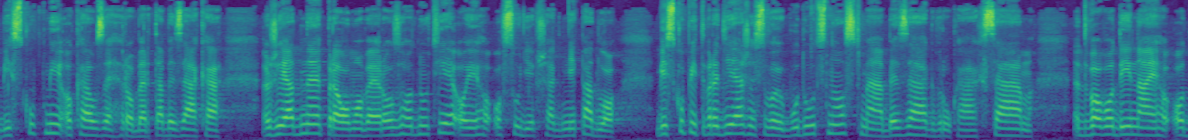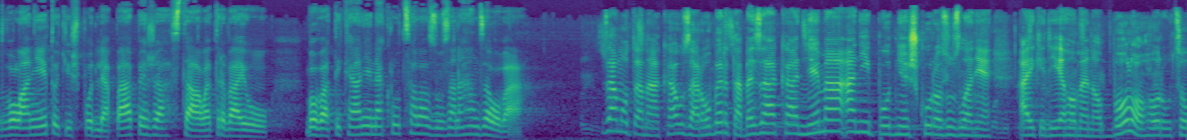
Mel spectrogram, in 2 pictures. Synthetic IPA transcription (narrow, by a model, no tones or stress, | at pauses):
biskupniʔɔ̰kaʊzɛɾɔbɛɾt̪abɛzaːka | ʒɪad̪nɛpɾɛlɔmɔʋɛːɾɔzɦɔd̪nucɪɛʔɔjɛɦɔʔɔsuɟɛfʃaɡɲɛpad̪lɔ | biskupit̪ʋr̩ɟɪaʒɛsʋɔjubud̪uːt͡snɔscmaːbɛzaːɡvɾukaːxsaːm | d̪ʋɔʋɔd̪inajɛɦɔʔɔd̪ʋɔlaɲɪɛt̪ɔciʃpɔd̪ʎapaːpɛʒast̪aːlɛt̪r̩ʋajuː | ʋɔʋat̪ikaːɲɛnakɾuːt͡salazuzanaɦand͡zɛlɔʋa̰ː | zamut̪anaːkaʊzaɾɔbɛɾt̪abɛzaːkaɲɛmaːaɲipɔd̪ɲɛʃkuɾɔzuzlɛɲɪɛʔajkɛɟjɛɦɔmɛnɔbɔlɔɦɔɾuːt͡sɔ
